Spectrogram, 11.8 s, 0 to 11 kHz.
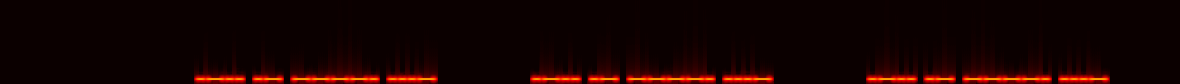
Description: Morse code, heard as a keyed tone, about 25 wpm, 700 Hz. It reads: LA9V LA9V LA9V
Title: DXCC-100 Call Signs - 4 Characters - Repeated 3x - 25wpm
